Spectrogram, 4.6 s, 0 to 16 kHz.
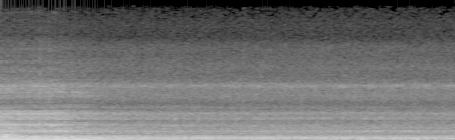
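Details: Navien tankless water heater that shut down on error code 352, re-run after repair with tech support help: a steady low roar of burner and fan with no surging or cutting out. It fires and runs normally.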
